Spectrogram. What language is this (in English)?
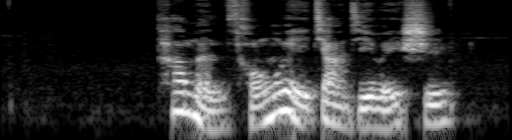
Chinese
